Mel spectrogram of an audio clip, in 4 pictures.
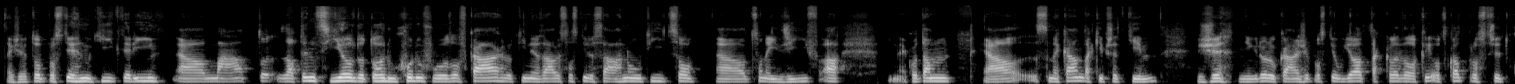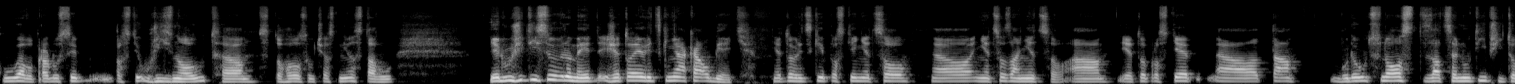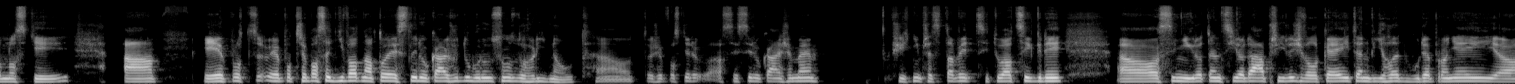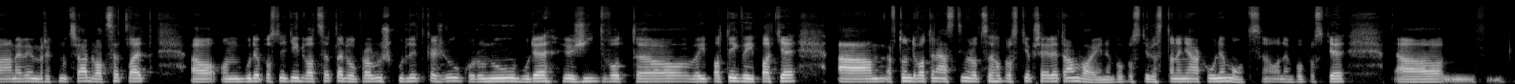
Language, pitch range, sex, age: Czech, 135-155 Hz, male, 30-49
